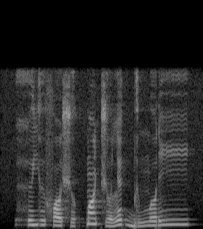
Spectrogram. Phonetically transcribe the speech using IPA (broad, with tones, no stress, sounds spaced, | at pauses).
h ɨ˦ j ɨ˦ f ɔ˧ ʃ o˨ k͡p ɔ̃˦ t͡ʃ o˨ l ɛ˦ ɡ͡b ɨ˨ m o˧ ɾ iː˦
